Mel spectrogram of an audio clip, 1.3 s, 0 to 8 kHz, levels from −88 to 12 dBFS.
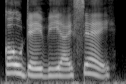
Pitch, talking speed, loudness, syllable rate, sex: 225 Hz, 190 wpm, -17 LUFS, 5.1 syllables/s, female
